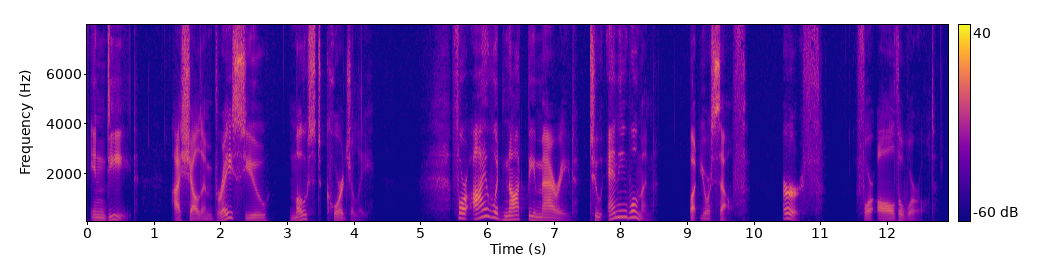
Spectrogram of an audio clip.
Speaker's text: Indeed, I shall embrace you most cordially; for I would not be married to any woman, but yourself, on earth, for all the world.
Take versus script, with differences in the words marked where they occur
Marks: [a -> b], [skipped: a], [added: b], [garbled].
Indeed, I shall embrace you most cordially; for I would not be married to any woman, but yourself, [skipped: on] earth, for all the world.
